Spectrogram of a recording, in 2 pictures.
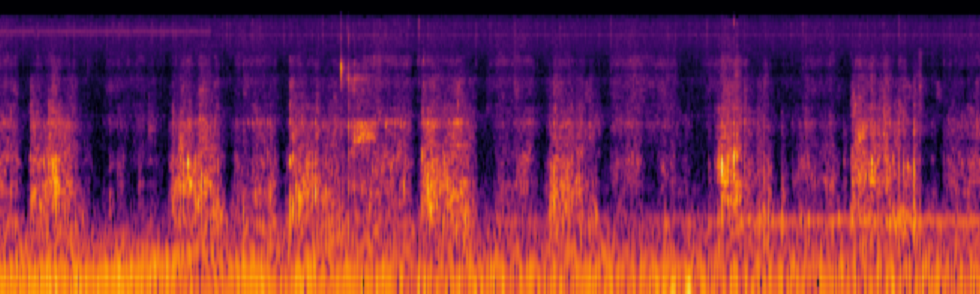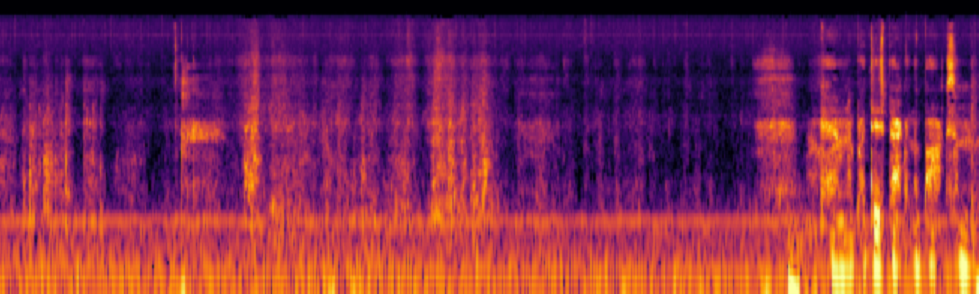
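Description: Fingertips and fingernails scratching and rubbing over the small rubber traction nubs on the sole of an Adidas spikeless golf shoe: a string of short, irregular scratches, with a steady low hum underneath. Near the end the handling gets busier and louder as the laces are touched.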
